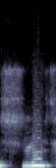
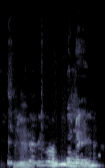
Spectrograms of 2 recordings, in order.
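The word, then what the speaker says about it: Slot: Anybody seen Sloot on the travels? That's how you're supposed to pronounce it. Sloot.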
